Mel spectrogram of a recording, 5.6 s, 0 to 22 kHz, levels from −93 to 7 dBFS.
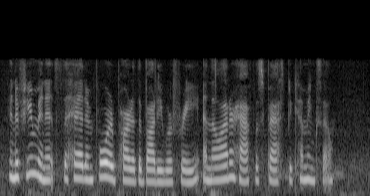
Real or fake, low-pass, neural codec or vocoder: real; 7.2 kHz; none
